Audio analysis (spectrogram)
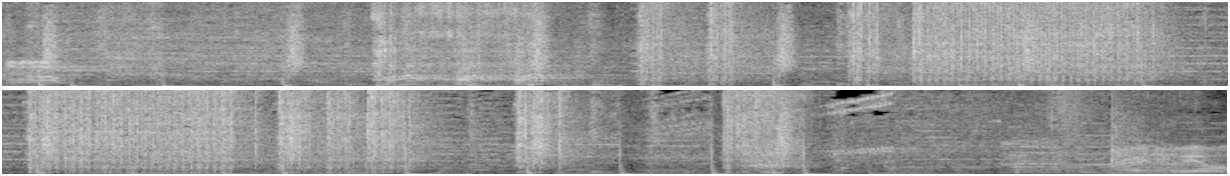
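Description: Lug nuts are run onto wheel studs with a rattling impact wrench: repeated loud, close bursts of hammering in a steady rhythm, with short gaps between them.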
